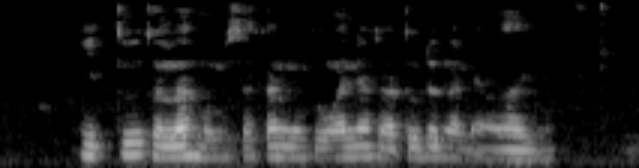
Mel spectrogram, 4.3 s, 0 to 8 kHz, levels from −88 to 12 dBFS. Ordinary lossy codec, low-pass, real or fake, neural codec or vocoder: MP3, 32 kbps; 7.2 kHz; real; none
